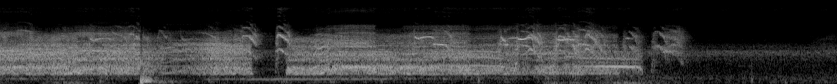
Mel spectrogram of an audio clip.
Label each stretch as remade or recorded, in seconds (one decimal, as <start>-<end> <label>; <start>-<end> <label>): 0.0-8.4 remade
